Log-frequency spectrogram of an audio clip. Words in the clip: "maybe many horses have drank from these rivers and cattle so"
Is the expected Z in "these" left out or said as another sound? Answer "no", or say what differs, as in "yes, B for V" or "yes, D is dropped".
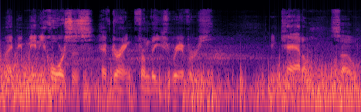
no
